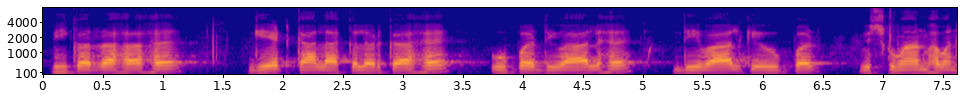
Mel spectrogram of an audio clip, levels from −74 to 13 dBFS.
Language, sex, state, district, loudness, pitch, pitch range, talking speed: Hindi, male, Bihar, Patna, -14 LUFS, 130 Hz, 125-140 Hz, 135 wpm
